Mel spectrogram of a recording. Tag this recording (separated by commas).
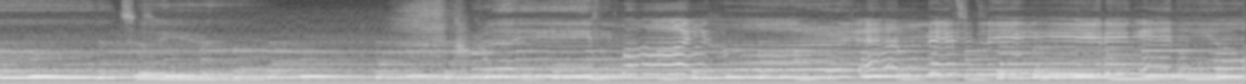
Female singing, Music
